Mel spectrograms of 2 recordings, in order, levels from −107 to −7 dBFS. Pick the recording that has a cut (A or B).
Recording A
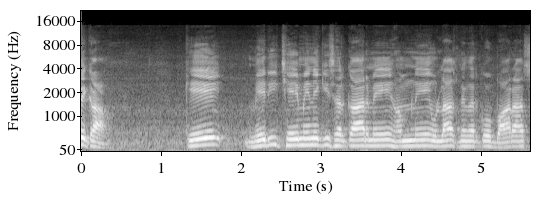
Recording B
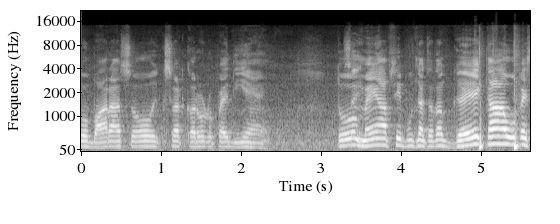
B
